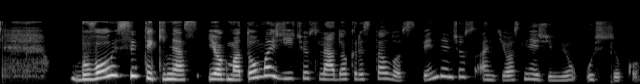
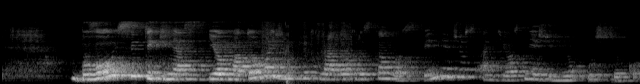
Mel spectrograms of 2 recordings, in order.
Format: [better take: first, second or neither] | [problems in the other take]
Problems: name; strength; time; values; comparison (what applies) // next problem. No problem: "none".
first | noise reduction (neural separator model SepFormer DNS4)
